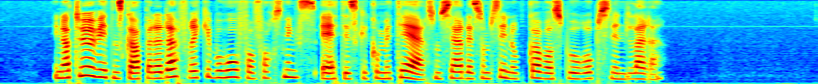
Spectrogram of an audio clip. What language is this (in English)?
Norwegian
